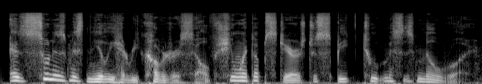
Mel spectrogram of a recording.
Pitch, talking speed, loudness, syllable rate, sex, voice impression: 120 Hz, 200 wpm, -18 LUFS, 5.2 syllables/s, male, masculine, middle-aged, tensed, powerful, muffled, raspy, mature, friendly, wild, lively, slightly strict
